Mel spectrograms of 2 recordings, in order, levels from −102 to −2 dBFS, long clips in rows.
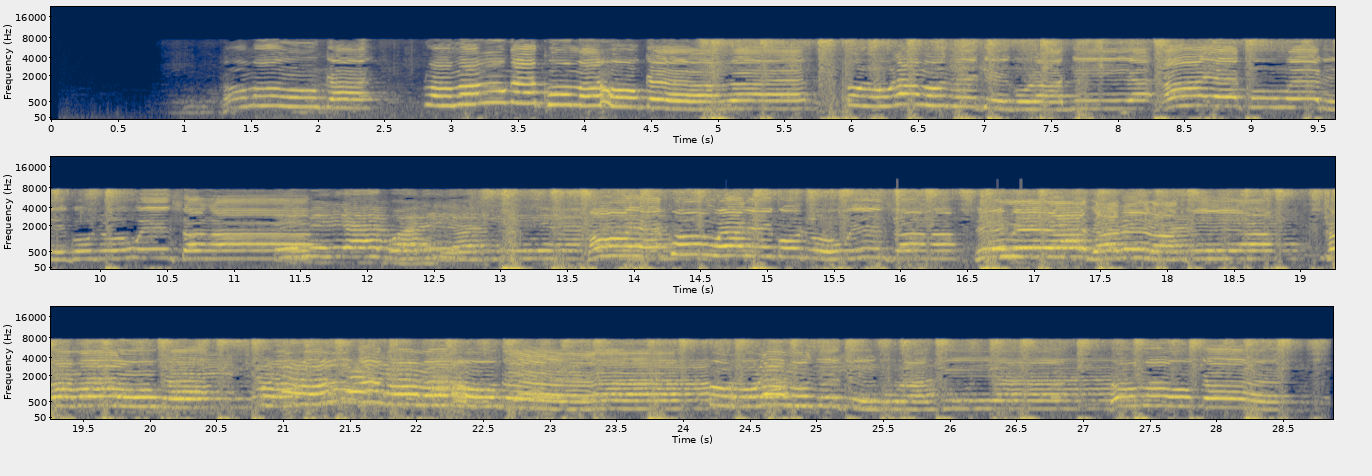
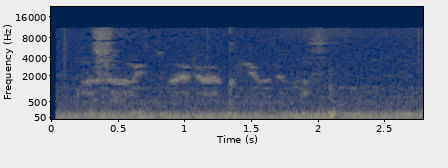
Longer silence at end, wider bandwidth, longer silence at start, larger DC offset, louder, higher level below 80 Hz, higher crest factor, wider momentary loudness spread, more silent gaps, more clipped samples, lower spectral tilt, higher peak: about the same, 0 s vs 0 s; second, 8 kHz vs 11.5 kHz; first, 1.3 s vs 0.05 s; neither; first, -12 LUFS vs -49 LUFS; first, -40 dBFS vs -52 dBFS; second, 14 dB vs 20 dB; about the same, 6 LU vs 7 LU; neither; neither; second, 0 dB/octave vs -3 dB/octave; first, 0 dBFS vs -28 dBFS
